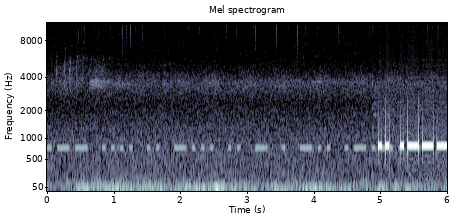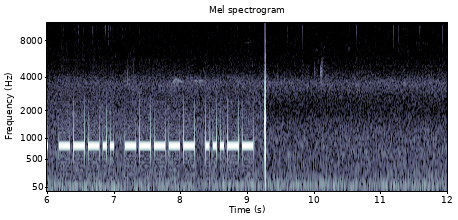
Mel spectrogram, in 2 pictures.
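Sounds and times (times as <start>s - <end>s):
morse code beeps: 0.0s - 9.3s.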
